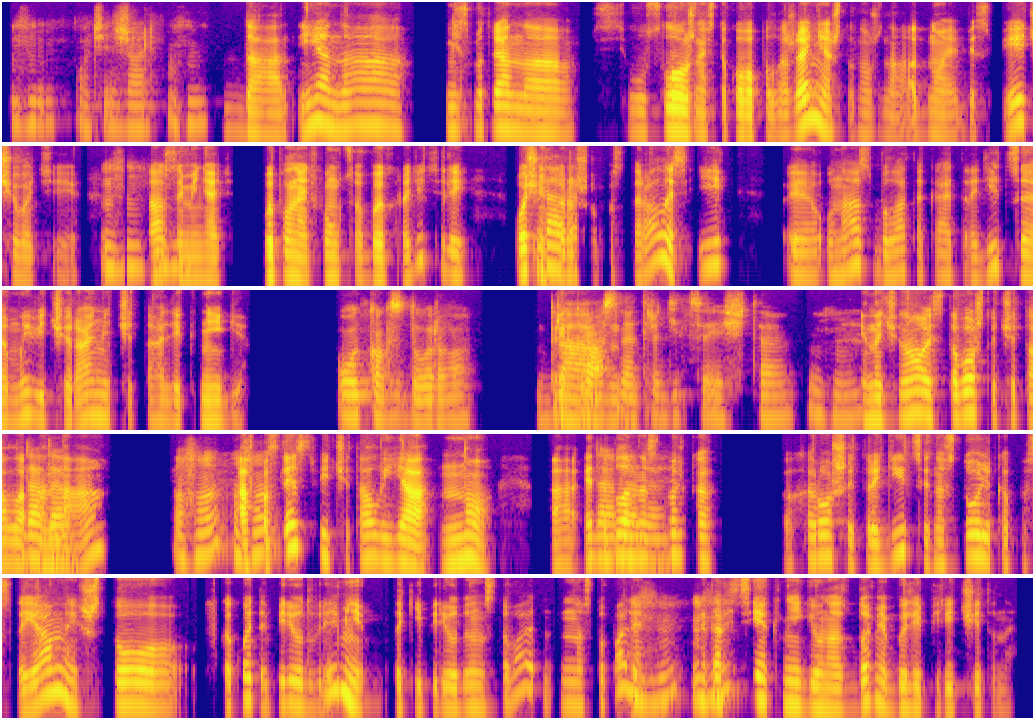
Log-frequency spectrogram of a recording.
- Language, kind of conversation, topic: Russian, unstructured, Какая традиция из твоего детства тебе запомнилась больше всего?
- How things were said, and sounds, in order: tapping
